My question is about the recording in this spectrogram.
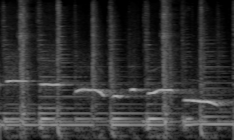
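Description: Background music: a whistled melody gliding over plucked-string chords and a light, steady percussive beat.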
